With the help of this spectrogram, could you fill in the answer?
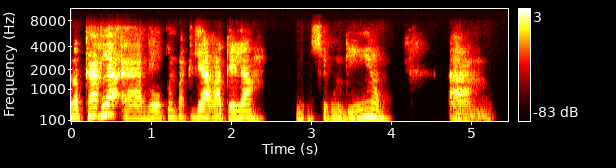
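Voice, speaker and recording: Somewhat breathy, the voice moves at a very slow pace with long, frequent pauses. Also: man, fairly high pitch for a man, ordinary pitch variation. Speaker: technologist at a human rights network. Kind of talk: presentation.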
